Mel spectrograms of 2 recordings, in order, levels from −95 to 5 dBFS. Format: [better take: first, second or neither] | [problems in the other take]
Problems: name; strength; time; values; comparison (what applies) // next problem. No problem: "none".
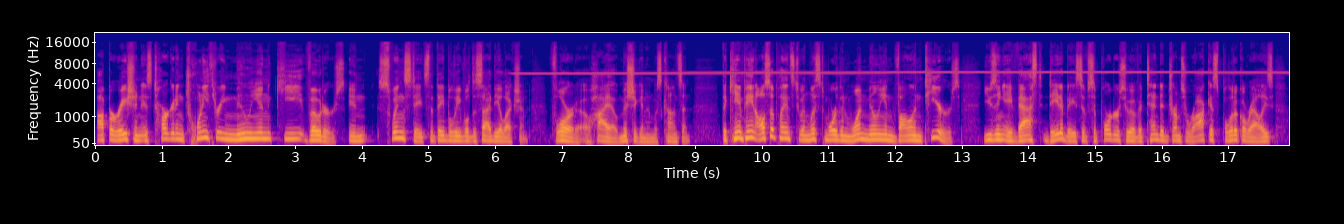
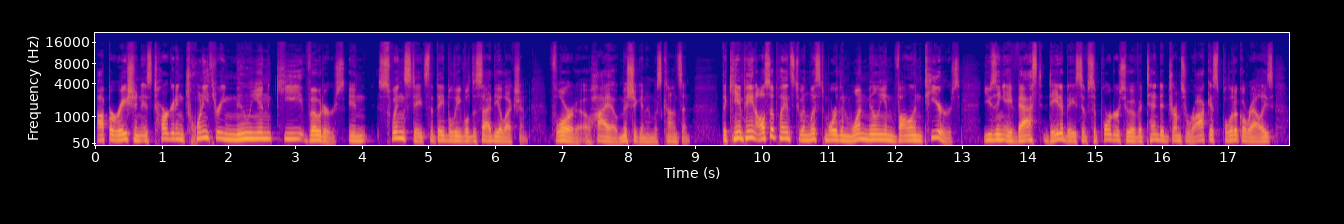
second | high-pitched whine; noticeable; from 6.5 s on; 6 kHz, 20 dB below the speech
